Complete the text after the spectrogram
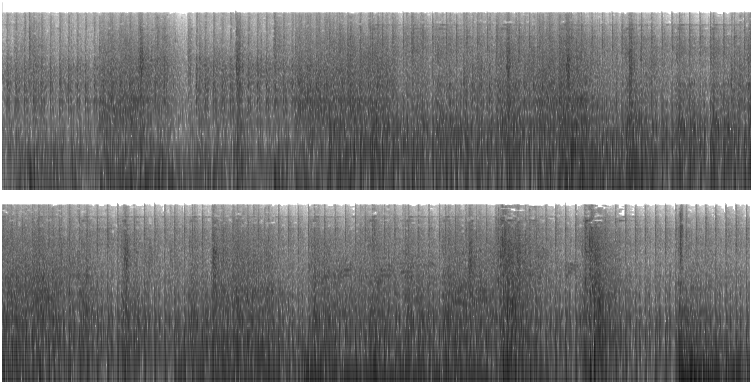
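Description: Rifle shots crack repeatedly at close range.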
